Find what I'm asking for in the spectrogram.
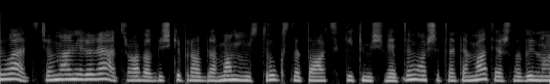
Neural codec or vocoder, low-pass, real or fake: codec, 16 kHz, 2 kbps, FreqCodec, smaller model; 7.2 kHz; fake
